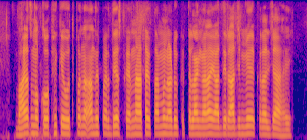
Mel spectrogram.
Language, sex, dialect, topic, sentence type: Magahi, male, Southern, agriculture, statement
